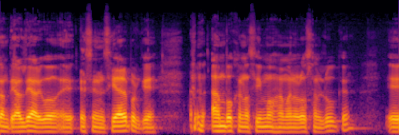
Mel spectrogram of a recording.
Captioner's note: speaking in Spanish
